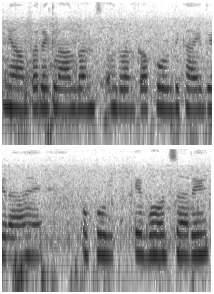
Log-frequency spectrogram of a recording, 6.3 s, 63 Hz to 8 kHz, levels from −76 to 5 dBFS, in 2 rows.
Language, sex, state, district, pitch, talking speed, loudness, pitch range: Hindi, female, Delhi, New Delhi, 220 Hz, 160 wpm, -14 LUFS, 210-220 Hz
